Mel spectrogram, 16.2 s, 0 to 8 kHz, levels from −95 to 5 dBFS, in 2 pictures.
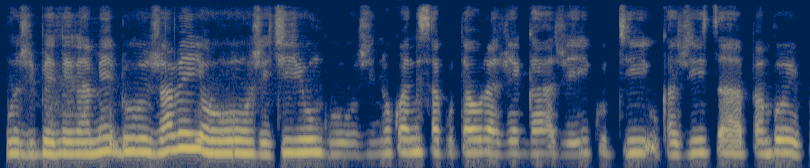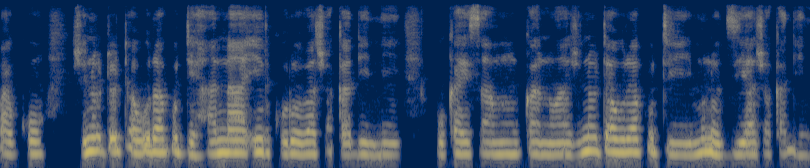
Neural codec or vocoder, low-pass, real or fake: vocoder, 44.1 kHz, 128 mel bands, Pupu-Vocoder; 7.2 kHz; fake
